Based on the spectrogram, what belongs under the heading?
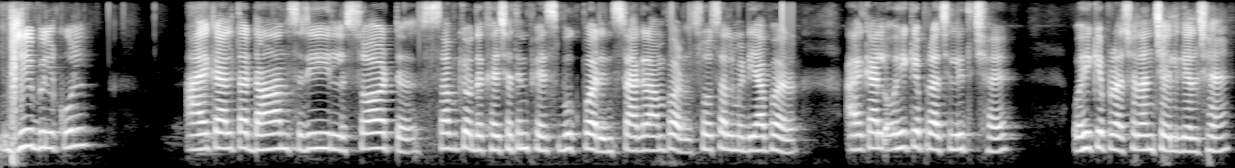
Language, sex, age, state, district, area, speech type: Maithili, female, 18-30, Bihar, Muzaffarpur, rural, spontaneous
